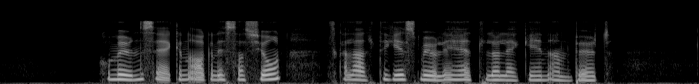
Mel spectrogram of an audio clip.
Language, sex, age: Norwegian, female, 39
